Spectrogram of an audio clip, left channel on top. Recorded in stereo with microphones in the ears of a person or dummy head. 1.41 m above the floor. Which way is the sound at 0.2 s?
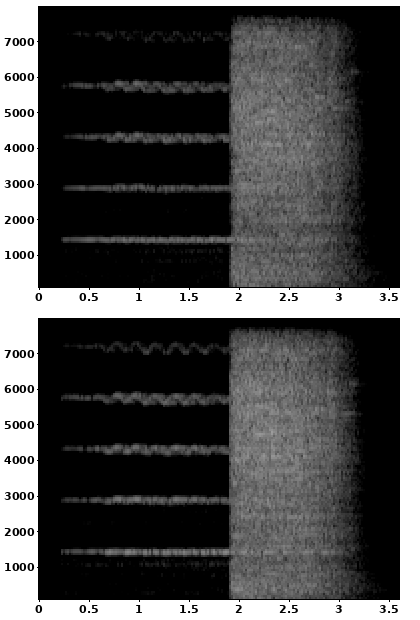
85° right.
